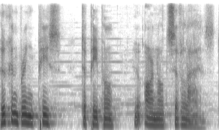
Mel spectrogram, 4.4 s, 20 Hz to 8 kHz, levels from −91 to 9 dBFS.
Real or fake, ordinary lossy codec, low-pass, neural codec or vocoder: real; AAC, 48 kbps; 7.2 kHz; none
